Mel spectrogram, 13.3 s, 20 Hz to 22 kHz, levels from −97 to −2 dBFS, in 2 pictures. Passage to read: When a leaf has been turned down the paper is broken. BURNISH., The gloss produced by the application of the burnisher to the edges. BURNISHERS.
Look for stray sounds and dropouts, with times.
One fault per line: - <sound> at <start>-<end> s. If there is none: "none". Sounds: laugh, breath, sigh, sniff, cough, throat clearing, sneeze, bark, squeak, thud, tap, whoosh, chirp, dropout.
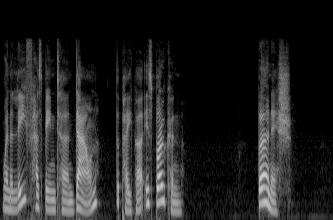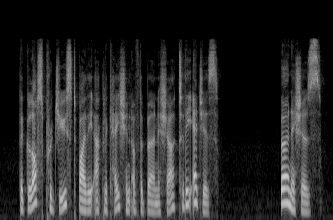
none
